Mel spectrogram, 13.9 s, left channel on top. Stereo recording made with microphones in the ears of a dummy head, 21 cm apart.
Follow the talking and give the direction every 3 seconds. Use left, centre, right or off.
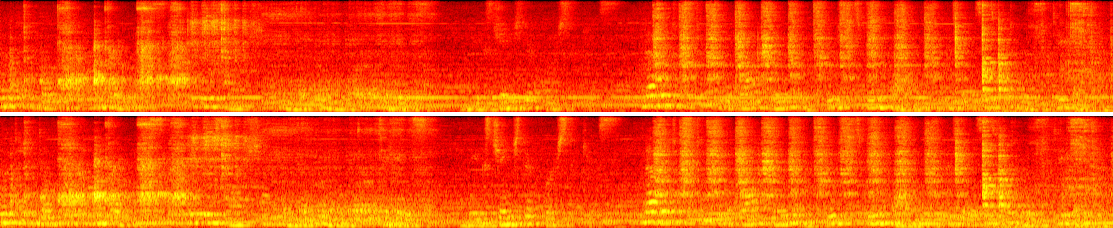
right, right, right, left, left.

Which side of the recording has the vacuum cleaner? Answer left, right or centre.
left.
